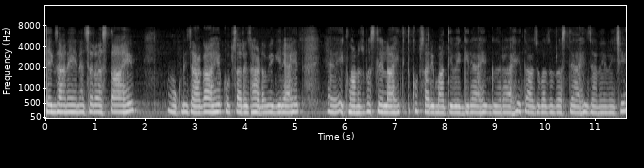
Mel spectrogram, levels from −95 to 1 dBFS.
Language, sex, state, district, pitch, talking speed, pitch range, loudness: Marathi, female, Maharashtra, Chandrapur, 215 Hz, 155 wpm, 205-225 Hz, -25 LUFS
